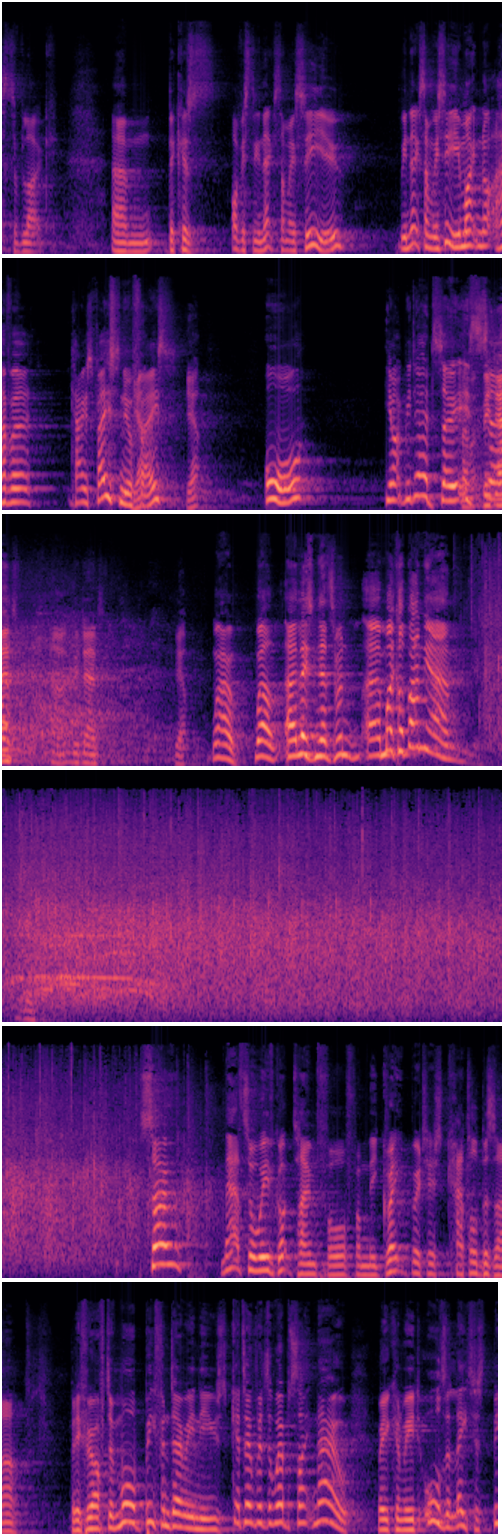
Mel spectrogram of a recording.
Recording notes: Live At The Great British Cattle Bazaar. Highlights from our recent live show at the Great British Cattle Bazaar.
